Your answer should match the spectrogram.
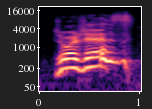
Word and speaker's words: Georges: The S is silent. – Georges.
